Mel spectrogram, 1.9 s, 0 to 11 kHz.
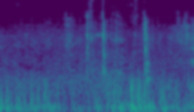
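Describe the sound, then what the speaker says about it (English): Wind gusts outdoors in cold weather while someone works on a 2010 F150's struts, rumbling and buffeting against the microphone, with a few faint knocks and clinks mixed in. "It's windy and cold today."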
